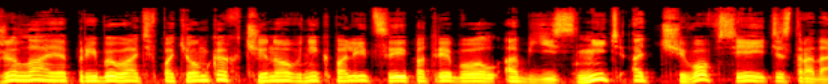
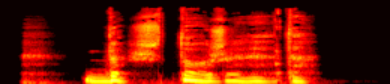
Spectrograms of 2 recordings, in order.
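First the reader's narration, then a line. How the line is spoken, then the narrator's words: Shaken mumble. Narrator (Russian): Нил, кое-как овладев собой, только пробормотал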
